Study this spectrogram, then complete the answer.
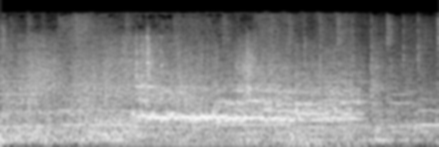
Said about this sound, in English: The driver sees two police cars coming at him. He panics, and it happens. The teens slam into a stalled car and ricochet off another.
